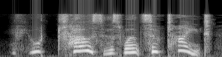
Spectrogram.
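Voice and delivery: high, teasing protest; protesting woman. A narrator's reading. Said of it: "she protested".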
